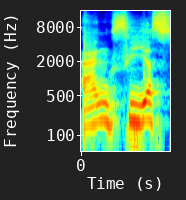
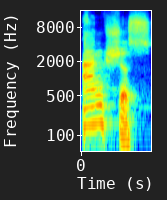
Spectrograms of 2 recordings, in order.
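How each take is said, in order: First: The middle consonant is a plain 's' sound. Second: The middle consonant is an 'sh' sound. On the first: The speaker calls it wrong. "ಆಂಗ್ಸಿಯಸ್ ಅಲ್ಲ" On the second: The speaker calls it right. "ಕರೆಕ್ಟಾಗಿ pronounce ಮಾಡಿ"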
